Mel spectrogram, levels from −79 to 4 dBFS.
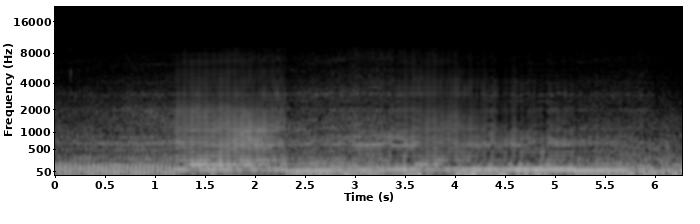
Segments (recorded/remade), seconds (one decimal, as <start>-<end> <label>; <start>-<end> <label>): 0.0-1.2 recorded; 1.2-2.3 remade; 2.3-3.3 recorded; 3.3-5.2 remade; 5.2-6.3 recorded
